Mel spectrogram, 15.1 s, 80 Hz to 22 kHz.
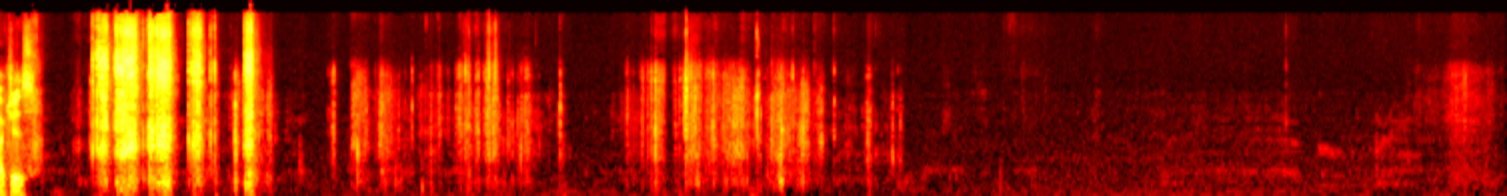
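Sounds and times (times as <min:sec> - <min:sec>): nylon fabric scraping and crinkling: 0:01.0 - 0:02.6.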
